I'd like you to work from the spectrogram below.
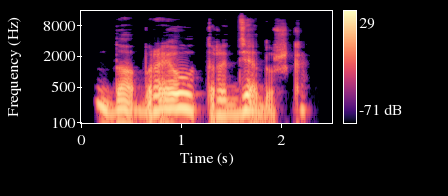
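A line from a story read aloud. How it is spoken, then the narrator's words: Hoarse, weak voice. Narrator (Russian): произнесла она с хрипотцой, как раненая птичка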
